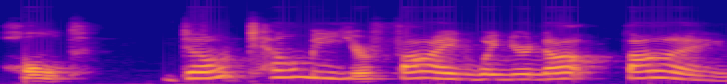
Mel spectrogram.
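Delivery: in-character bird voice. In a role-play, Clementine, perched on Holt's shoulder, speaks to him: Clementine's bird voice. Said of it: "in her bird voice".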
